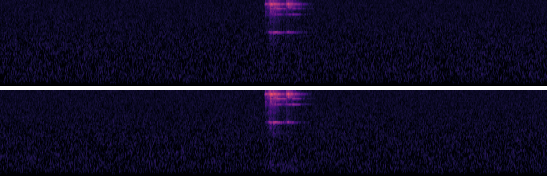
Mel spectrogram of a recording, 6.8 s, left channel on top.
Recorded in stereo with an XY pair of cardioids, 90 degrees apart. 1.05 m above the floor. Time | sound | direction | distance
3.3 | keys jangling | 45° right | 1.2 m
